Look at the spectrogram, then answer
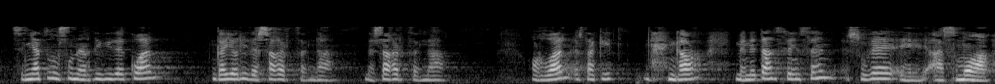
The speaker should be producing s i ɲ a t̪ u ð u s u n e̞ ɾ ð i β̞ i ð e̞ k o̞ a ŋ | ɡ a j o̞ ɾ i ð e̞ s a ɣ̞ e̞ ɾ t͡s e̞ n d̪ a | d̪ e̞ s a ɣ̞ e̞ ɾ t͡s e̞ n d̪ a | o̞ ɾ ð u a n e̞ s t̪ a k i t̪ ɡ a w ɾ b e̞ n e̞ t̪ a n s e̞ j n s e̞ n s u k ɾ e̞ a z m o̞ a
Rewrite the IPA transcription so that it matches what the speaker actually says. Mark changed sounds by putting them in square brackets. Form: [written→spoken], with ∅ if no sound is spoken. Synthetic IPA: s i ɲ a t̪ u ð u s u n e̞ ɾ ð i β̞ i ð e̞ k o̞ a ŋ | ɡ a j o̞ ɾ i ð e̞ s a ɣ̞ e̞ ɾ t͡s e̞ n d̪ a | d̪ e̞ s a ɣ̞ e̞ ɾ t͡s e̞ n d̪ a | o̞ ɾ ð u a n e̞ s t̪ a k i t̪ ɡ a w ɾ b e̞ n e̞ t̪ a n s e̞ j n s e̞ n s u [k→∅] ɾ e̞ a z m o̞ a

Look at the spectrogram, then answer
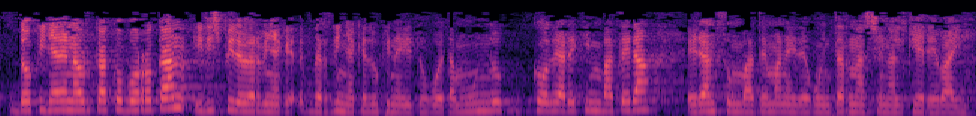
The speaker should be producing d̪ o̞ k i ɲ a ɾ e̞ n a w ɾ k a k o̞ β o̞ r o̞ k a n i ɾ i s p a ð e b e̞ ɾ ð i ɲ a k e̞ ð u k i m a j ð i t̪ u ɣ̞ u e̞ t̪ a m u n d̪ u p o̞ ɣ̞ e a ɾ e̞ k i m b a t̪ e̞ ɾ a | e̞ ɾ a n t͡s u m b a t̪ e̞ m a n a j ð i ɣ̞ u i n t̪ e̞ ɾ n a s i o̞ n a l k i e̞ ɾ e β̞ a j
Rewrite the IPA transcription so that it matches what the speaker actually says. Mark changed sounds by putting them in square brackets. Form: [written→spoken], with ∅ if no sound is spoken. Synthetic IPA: d̪ o̞ k i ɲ a ɾ e̞ n a w ɾ k a k o̞ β o̞ r o̞ k a n i ɾ i s p [a→i] ð e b e̞ ɾ ð i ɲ a k e̞ ð u k i [m→n] a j ð i t̪ u ɣ̞ u e̞ t̪ a m u n d̪ u [p→k] o̞ [ɣ̞→ð̞] e a ɾ e̞ k i m b a t̪ e̞ ɾ a | e̞ ɾ a n t͡s u m b a t̪ e̞ m a n a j ð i ɣ̞ u i n t̪ e̞ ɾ n a s i o̞ n a l k i e̞ ɾ e β̞ a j

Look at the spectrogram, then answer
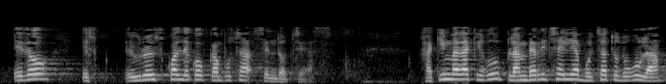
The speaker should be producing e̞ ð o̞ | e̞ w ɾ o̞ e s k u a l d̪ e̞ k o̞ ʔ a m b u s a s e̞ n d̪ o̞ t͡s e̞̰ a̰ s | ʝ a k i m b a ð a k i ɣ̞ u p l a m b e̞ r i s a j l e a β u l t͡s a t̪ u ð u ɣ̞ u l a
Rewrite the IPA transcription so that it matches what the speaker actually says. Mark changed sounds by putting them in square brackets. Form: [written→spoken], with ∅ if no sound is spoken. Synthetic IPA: e̞ ð o̞ | e̞ w ɾ o̞ e s k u a l d̪ e̞ k o̞ [ʔ→k] a m [b→p] u s a s e̞ n d̪ o̞ t͡s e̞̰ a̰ s | ʝ a k i m b a ð a k i ɣ̞ u p l a m b e̞ r i [s→t͡s] a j l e a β u l t͡s a t̪ u ð u ɣ̞ u l a

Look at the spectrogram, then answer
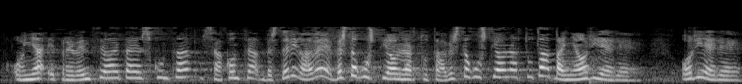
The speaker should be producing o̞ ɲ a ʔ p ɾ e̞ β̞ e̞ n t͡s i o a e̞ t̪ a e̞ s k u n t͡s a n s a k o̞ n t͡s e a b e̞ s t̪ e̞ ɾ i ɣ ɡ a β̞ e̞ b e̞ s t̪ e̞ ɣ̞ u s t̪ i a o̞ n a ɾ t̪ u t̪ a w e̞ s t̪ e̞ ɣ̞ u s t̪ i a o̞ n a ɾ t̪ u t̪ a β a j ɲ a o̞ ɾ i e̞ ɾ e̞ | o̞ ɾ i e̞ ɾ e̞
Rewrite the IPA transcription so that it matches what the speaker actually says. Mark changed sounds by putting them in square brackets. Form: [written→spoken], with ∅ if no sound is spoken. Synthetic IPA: o̞ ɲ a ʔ p ɾ e̞ β̞ e̞ n t͡s i o a e̞ t̪ a e̞ s k u n t͡s a n s a k o̞ n t͡s e a b e̞ s t̪ e̞ ɾ i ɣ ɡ a β̞ e̞ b e̞ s t̪ e̞ ɣ̞ u s t̪ i a o̞ n a ɾ t̪ u t̪ a [w→β] e̞ s t̪ e̞ ɣ̞ u s t̪ i a o̞ n a ɾ t̪ u t̪ a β a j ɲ a o̞ ɾ i e̞ ɾ e̞ | o̞ ɾ i e̞ ɾ e̞

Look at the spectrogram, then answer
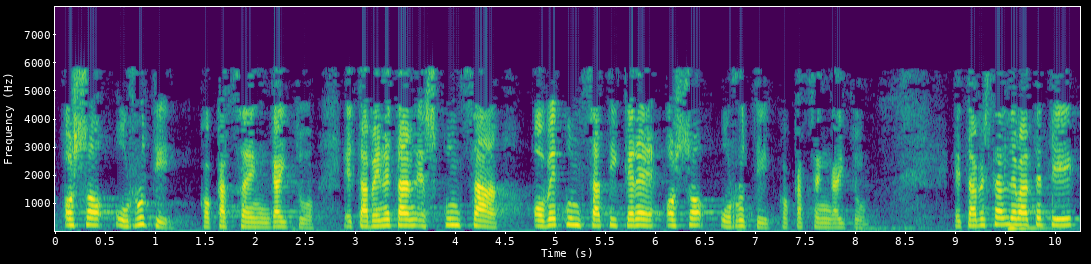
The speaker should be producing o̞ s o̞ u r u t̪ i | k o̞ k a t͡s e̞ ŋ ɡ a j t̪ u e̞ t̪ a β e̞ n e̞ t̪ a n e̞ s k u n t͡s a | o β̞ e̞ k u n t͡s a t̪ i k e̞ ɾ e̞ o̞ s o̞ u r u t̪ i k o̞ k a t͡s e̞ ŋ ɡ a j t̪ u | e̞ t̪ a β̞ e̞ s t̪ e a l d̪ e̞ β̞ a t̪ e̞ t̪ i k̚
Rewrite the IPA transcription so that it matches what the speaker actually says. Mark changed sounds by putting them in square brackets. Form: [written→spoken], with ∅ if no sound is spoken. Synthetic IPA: o̞ s o̞ u r u t̪ i | k o̞ k a t͡s e̞ ŋ ɡ a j t̪ u e̞ t̪ a β e̞ n e̞ t̪ a n e̞ s k u n t͡s a | o β̞ e̞ k u n t͡s a t̪ i k e̞ ɾ e̞ o̞ s o̞ u r u t̪ i k o̞ k a t͡s e̞ ŋ ɡ a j t̪ u | e̞ t̪ a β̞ e̞ s t̪ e a l d̪ e̞ β̞ a t̪ e̞ t̪ i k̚

